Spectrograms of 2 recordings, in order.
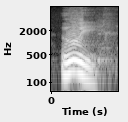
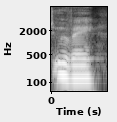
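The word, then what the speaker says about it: Uwe: against anybody who but just my name it's not very common it's pronounced uve so um thank you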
